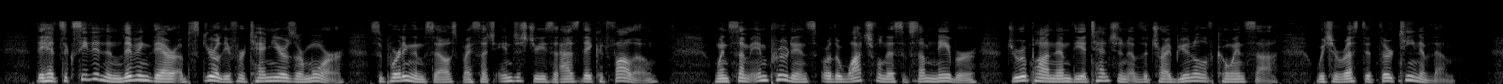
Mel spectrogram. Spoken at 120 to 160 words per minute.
No: average, 190 wpm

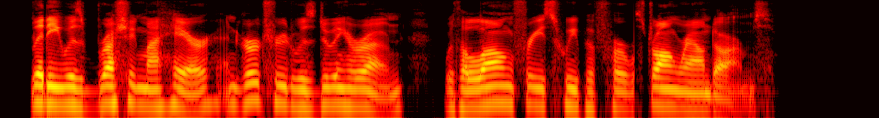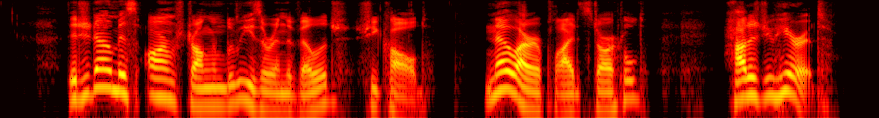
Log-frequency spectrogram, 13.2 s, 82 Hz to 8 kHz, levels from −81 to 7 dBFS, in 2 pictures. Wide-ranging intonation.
No: average, 4.4 semitones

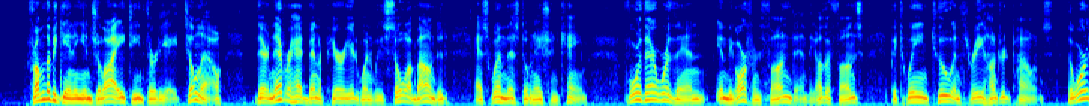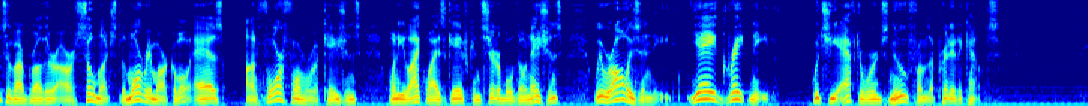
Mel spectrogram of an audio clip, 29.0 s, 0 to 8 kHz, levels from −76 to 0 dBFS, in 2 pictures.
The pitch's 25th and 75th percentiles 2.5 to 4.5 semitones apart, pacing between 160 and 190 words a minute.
No: average, 5.0 semitones; average, 165 wpm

